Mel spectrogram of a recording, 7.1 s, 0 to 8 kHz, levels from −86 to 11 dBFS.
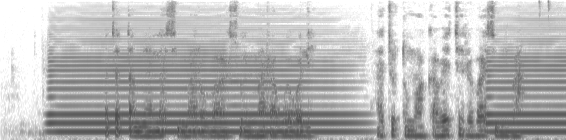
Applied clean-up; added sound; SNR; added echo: none; Wind instrument, woodwind instrument; -4 dB; none.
